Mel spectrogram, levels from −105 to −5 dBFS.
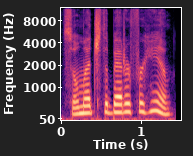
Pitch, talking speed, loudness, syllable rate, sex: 225 Hz, 240 wpm, -16 LUFS, 5.2 syllables/s, female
